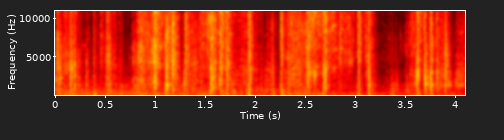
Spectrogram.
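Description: Steel tape measure being handled in a floor storage compartment: a rapid, irregular string of light metallic clicks and clinks as the blade rattles against the compartment, with a sharper knock about two seconds in.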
